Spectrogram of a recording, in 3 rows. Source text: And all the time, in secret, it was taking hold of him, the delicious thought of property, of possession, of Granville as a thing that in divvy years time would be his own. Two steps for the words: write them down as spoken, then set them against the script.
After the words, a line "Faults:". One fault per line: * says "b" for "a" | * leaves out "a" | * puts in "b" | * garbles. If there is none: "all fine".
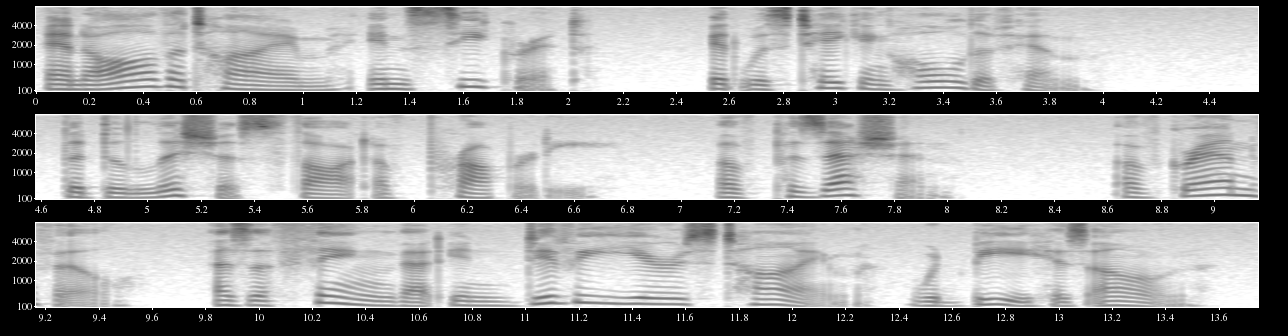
And all the time, in secret, it was taking hold of him, the delicious thought of property, of possession, of Granville as a thing that in divvy years time would be his own.
Faults:
all fine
